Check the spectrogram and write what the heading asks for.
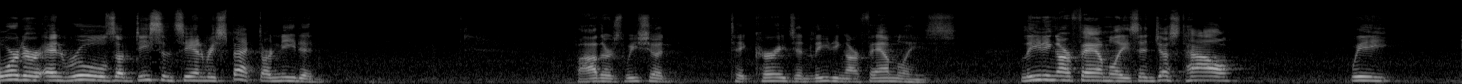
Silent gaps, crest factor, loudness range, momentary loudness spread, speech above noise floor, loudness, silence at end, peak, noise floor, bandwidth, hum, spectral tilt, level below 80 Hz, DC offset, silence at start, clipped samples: none; 18 dB; 8 LU; 15 LU; 27 dB; -31 LUFS; 0.05 s; -14 dBFS; -57 dBFS; over 20 kHz; none; -4.5 dB/octave; -68 dBFS; under 0.1%; 0 s; under 0.1%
